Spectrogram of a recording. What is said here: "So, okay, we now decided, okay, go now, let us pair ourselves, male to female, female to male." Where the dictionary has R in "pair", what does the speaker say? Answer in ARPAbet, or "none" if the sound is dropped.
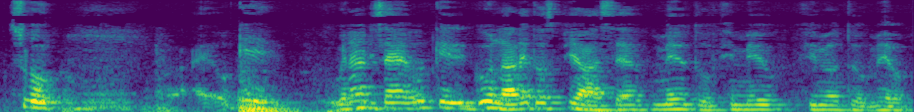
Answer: W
